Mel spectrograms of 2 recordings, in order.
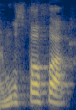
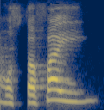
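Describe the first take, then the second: First: The word ends with a plain long 'a'. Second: The word ends with an added 'i' sound. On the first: The speaker calls it right. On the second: The speaker calls it wrong.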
